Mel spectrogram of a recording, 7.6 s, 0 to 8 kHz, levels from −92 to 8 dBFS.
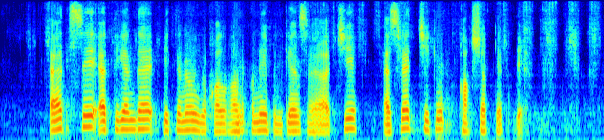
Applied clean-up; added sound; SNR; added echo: neural separator model SepFormer DNS4.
